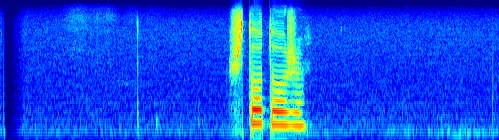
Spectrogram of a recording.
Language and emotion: Russian, neutral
